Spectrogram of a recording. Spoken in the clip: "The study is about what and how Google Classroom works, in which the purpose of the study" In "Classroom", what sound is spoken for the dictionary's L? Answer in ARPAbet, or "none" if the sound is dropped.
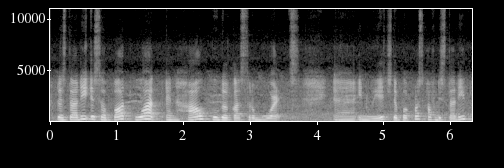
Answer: none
